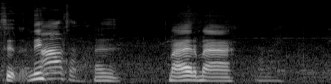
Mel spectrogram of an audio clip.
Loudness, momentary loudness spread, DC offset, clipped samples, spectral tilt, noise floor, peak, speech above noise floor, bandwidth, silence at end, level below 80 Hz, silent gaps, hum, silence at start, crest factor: -21 LUFS; 23 LU; under 0.1%; under 0.1%; -4.5 dB/octave; -46 dBFS; -6 dBFS; 25 dB; 19 kHz; 0.45 s; -64 dBFS; none; none; 0 s; 18 dB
